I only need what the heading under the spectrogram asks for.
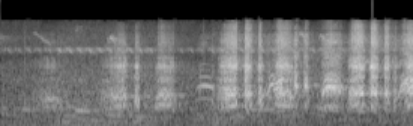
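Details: Speckled chachalaca, Buena Vista Peak, eastern Andes toward the Llanos, in June: after a quiet start with faint thin notes, loud rasping, cackling bursts break out in quick succession and continue to the end.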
